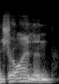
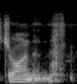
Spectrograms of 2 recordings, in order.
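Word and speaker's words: Drinan: out of respect and we had a player called Aaron Aaron Dranan who who got called Dran for best part of a season and a half before he actually said to someone do you know it's dryan always nice yeah ask him and get him in.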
